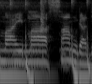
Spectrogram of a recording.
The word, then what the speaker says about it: Mahy-Ma-Somga: And on today, I have writer-director Theo Mahy-Ma-Somga.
